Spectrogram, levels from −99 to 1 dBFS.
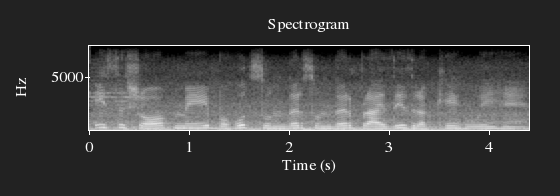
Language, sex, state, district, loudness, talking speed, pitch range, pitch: Hindi, male, Punjab, Fazilka, -15 LUFS, 135 wpm, 190-220 Hz, 210 Hz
